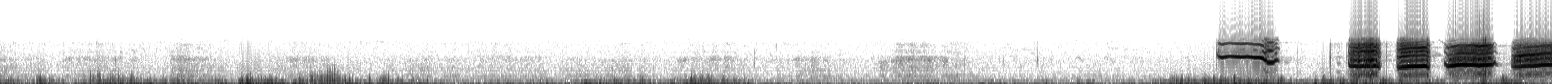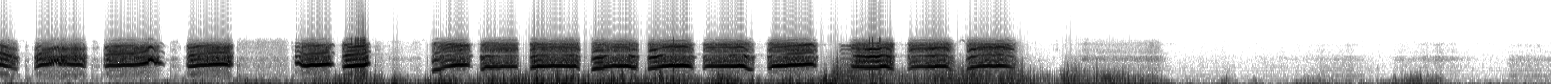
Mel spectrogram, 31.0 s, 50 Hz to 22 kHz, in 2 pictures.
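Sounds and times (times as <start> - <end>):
turkey mouth call squalls: 12.2 - 12.8, 13.5 - 17.9, 18.5 - 19.2, 19.8 - 25.7.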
